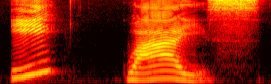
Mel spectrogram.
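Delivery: "iguais" drawn out as i-guais; divisão silábica. Shown as a demonstration. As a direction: pause after the i of "iguais", keep guais whole. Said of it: "na mesma sílaba". ("iguais" pausado, em i-guais)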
